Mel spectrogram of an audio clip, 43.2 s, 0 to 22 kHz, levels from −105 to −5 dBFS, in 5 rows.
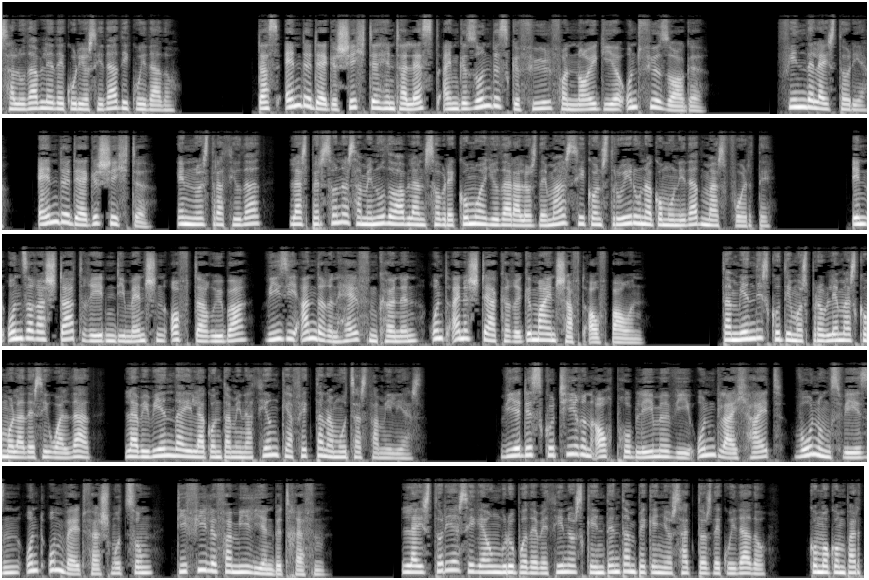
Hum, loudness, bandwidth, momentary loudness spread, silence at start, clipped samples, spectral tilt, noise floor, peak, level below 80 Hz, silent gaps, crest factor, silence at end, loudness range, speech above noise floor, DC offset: none; -16 LUFS; 12 kHz; 8 LU; 0 s; under 0.1%; -5.5 dB/octave; under -90 dBFS; 0 dBFS; -48 dBFS; 2.41-2.50 s, 7.67-7.75 s, 8.87-8.95 s, 10.31-10.39 s, 17.01-17.09 s, 24.37-24.46 s, 30.79-30.89 s, 38.51-38.57 s; 14 dB; 0.05 s; 3 LU; over 75 dB; under 0.1%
